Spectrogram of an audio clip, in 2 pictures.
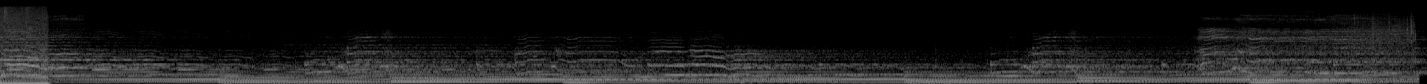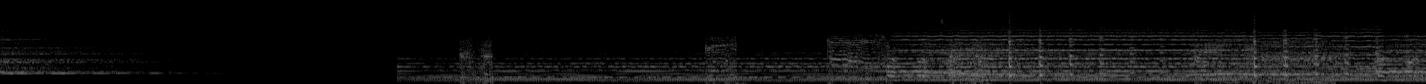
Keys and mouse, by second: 1.6 space, 1.8 space, 1.9 click, 2.3 click, 4.7 click, 5.5 click, 6.0 click, 7.1 click, 7.4 ctrl+z, 7.6 x, 8.0 click, 8.3 x, 9.1 click, 9.5 ctrl+z, 9.7 click, 11.3 click, 14.1 click, 15.1 click, 16.7 space, 17.1 click, 17.8 [, 18.1 click, 18.9 click, 19.7 click, 20.2 click, 21.2 click, 21.5 click, 22.2 click, 22.5 click, 22.8 click, 23.2 click, 23.3 click, 23.6 x, 23.7 click, 24.2 click, 24.7 click, 25.1 x, 25.2 click, 25.5 click, 25.9 click, 28.4 click.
